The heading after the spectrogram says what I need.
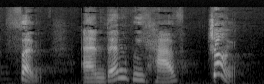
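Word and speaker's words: zheng: and then we have Jung z h e n g Jung now don't forget to pronounce the G on Jung it's Fourth tone as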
